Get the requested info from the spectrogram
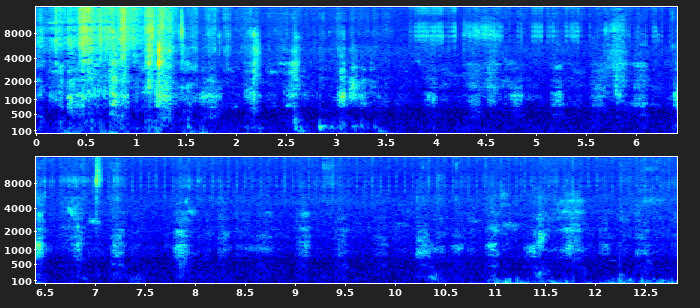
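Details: Two Rhodesian Ridgebacks, a couple, panting while playing; quick, breathy bursts repeat about twice a second, uneven and fairly soft, with a few louder scuffling noises near the start and the end.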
